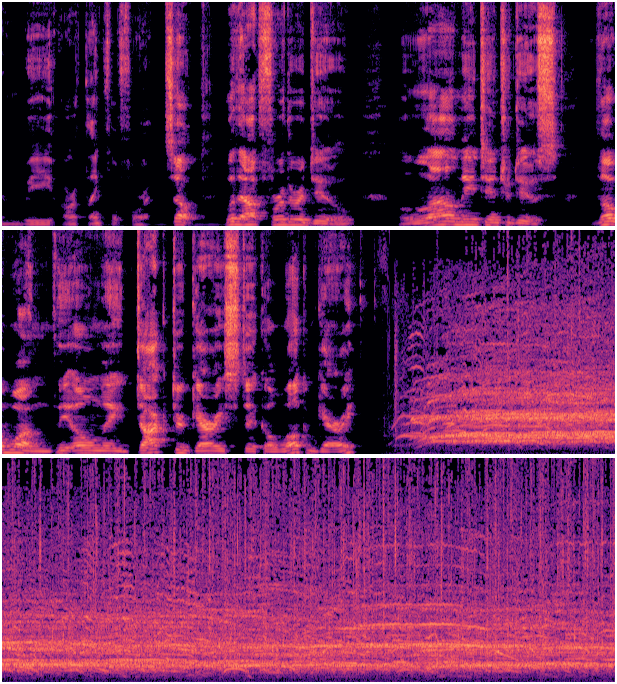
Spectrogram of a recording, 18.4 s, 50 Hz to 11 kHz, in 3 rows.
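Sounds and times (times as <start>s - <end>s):
speech: 0.2s - 10.4s
crowd applauding: 10.1s - 18.3s.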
